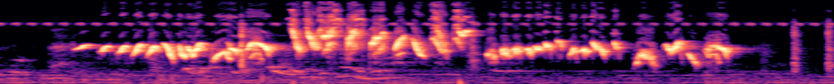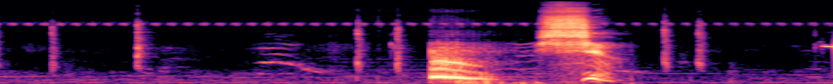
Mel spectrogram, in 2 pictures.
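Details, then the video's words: White-rumped shama in an agitated mood, its song meant to stimulate other shamas to sing: dense, rapid, chattering whistled phrases for several seconds, a quiet pause, then two loud rasping bursts. "pancingan murai batu emosi"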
